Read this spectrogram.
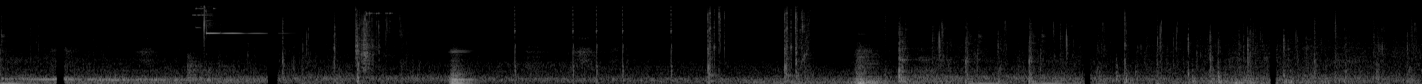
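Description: Footsteps crunch over rubble and debris.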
